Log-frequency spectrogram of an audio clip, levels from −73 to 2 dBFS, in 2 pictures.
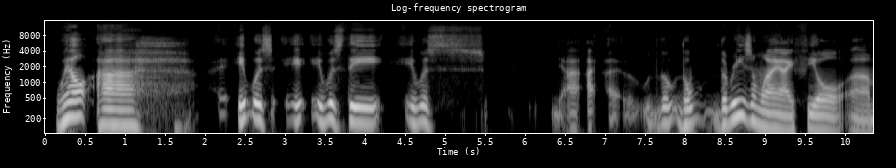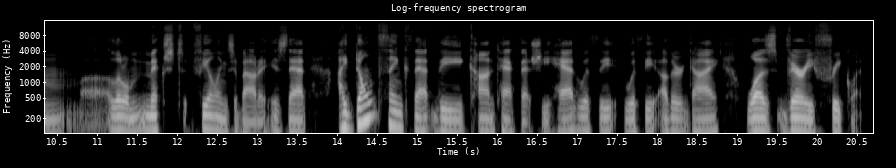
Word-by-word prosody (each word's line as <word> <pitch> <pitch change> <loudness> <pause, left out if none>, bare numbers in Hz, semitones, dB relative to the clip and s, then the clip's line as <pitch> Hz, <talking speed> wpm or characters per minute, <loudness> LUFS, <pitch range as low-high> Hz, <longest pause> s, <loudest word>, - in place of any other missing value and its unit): Well, 215 +8 +7
uh, - - +1
I 150 -1 +6 1.2
it 190 +3 +6
was 200 -6 +4 0.2
it 185 +2 -1
it 185 - 0
was 180 -5 +2
the 170 -1 +5 0.2
it 180 -3 -2
was 165 -5 -5 0.9
eh - - -4
I - - -1
uh - - -9 0.4
the 165 - -2
the 155 +1 +1 0.3
the 155 -7 +1
reason 195 -2 +4
why 130 -4 +5
I 110 -1 +2
feel, 115 -3 0
um, 95 -1 -4 0.2
a - - -13
little 110 -1 +1
mixed 115 +2 -3
feelings 110 -7 -4
about 90 0 -4
it 90 +1 -8
is 95 -3 -9
that 95 -1 0 0.4
I 130 +1 +2
don't 165 - +1
think 140 - -3
that 110 -1 -1
the 95 -3 -3
contact 100 -2 -3
that - - -6
she - - -6
had 100 +6 -1
with 110 -2 -7
the 105 0 -6
with 100 -1 -6
the 100 +2 -6
other 100 0 -4
guy 100 +1 -3 0.4
was 100 -1 +2
very 105 -3 +3
frequent. 100 -1 -7
110 Hz, 140 wpm, -25 LUFS, 100-155 Hz, 1.2 s, Well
